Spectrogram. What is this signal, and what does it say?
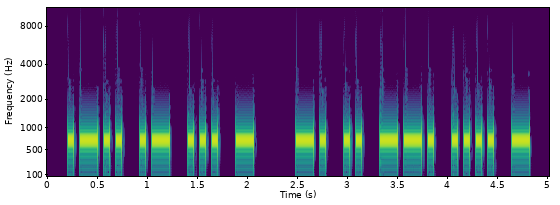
Morse code, heard as a keyed tone, about 20 wpm, 700 Hz. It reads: LAST NIGHT
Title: Sentences from Top 1000 Words - Review Part 4 - 20wpm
